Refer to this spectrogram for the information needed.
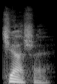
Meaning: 1. bowl 2. cup, chalice
- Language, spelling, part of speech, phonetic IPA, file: Russian, чаша, noun, [ˈt͡ɕaʂə], Ru-чаша.ogg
